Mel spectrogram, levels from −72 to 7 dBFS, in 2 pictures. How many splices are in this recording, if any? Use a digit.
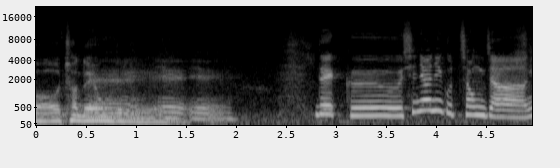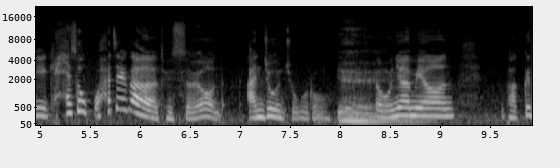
0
